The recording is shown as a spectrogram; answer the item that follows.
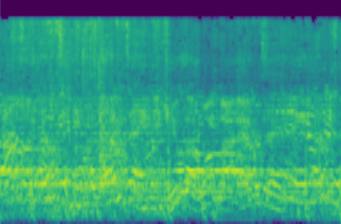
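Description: Overlapping voices of a crowd chattering over dance music played through a small portable amplifier.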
